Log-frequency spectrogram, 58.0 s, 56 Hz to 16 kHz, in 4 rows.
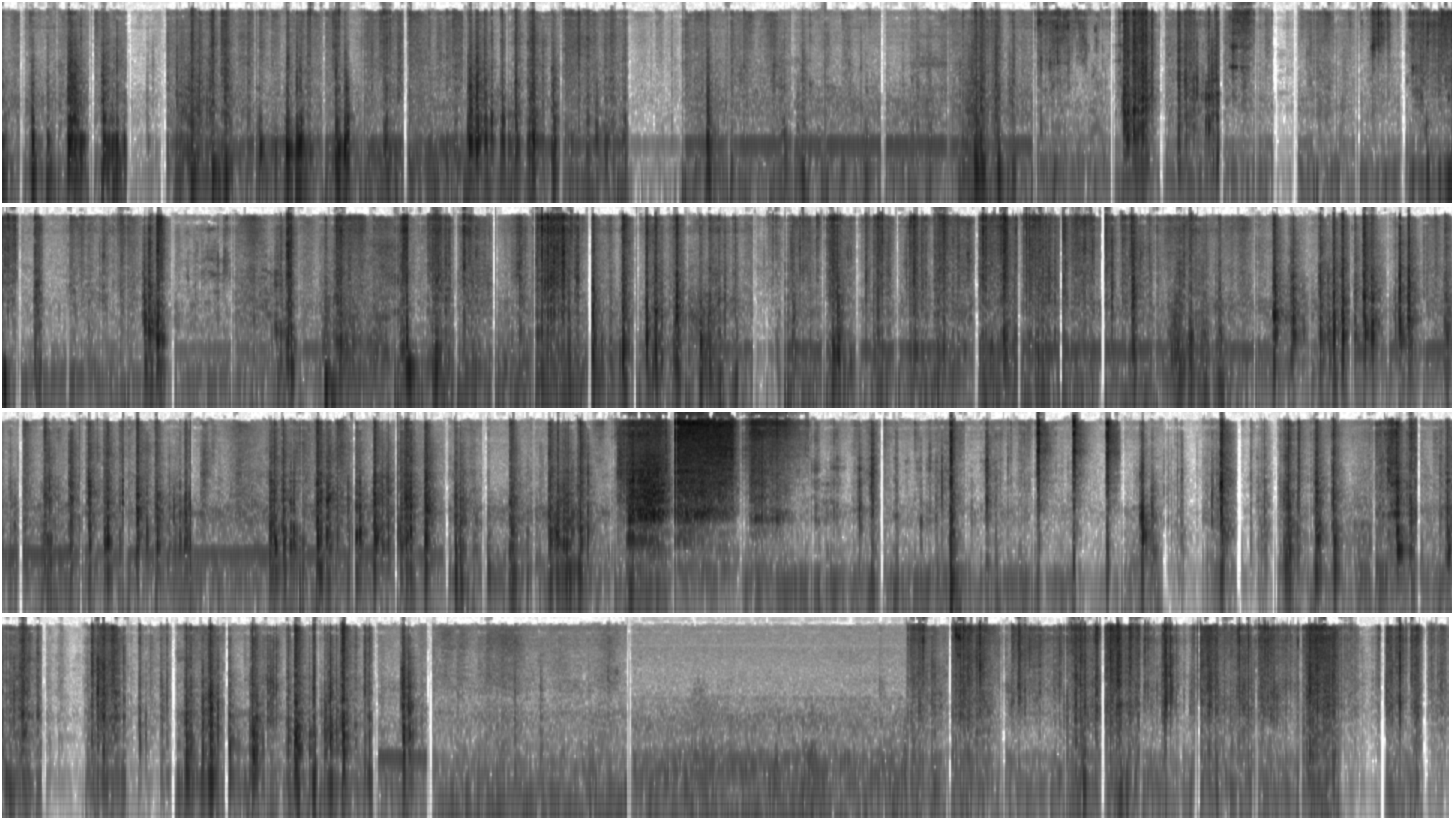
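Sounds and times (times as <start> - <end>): plastic containers clattering: 0.0 - 6.3, 40.3 - 47.7.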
